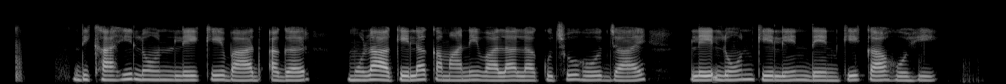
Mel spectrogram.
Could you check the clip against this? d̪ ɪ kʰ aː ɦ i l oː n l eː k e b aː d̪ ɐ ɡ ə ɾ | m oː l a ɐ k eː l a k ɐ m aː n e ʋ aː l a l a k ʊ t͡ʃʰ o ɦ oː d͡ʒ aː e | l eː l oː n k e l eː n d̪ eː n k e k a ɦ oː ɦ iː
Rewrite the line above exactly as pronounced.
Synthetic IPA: d̪ ɪ kʰ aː ɦ i l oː n l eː k e b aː d̪ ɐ ɡ ə ɾ | m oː l a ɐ k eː l a k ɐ m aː n e ʋ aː l a l a k ʊ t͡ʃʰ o ɦ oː d͡ʒ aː e | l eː l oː n k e l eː n d̪ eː n k e k a ɦ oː ɦ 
